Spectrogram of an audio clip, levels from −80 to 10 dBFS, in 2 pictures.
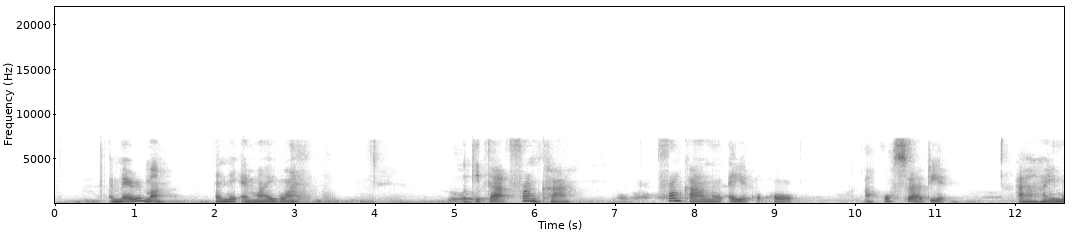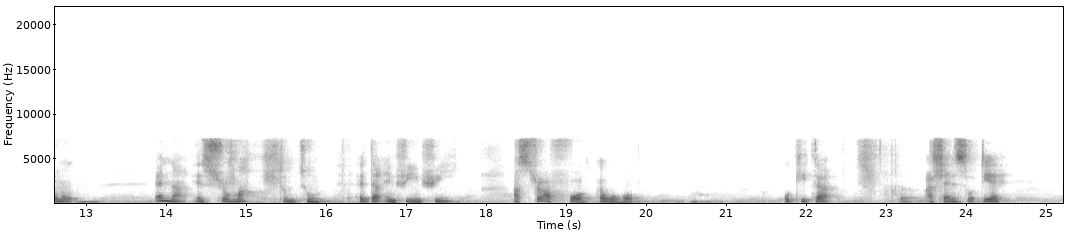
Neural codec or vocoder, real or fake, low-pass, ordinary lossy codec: codec, 16 kHz, 0.8 kbps, ZipCodec; fake; 7.2 kHz; AAC, 32 kbps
